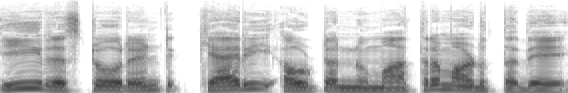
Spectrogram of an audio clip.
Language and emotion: Kannada, neutral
